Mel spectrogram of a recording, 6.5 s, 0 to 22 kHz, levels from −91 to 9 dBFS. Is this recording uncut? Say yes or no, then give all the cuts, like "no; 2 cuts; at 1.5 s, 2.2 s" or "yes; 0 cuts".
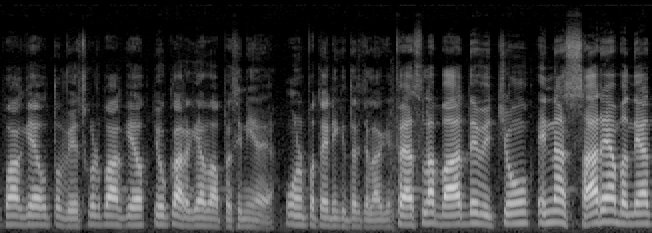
no; 4 cuts; at 1.5 s, 2.8 s, 3.9 s, 5.4 s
